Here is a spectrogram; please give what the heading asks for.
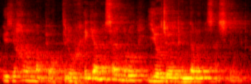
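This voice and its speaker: High-voiced pastor preaching in an echoey hall. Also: male voice, animated, quick pace. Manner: preaching with big swings between shouts and hushed asides. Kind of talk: sermon. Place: church sanctuary. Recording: very echoey hall with long reverb.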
